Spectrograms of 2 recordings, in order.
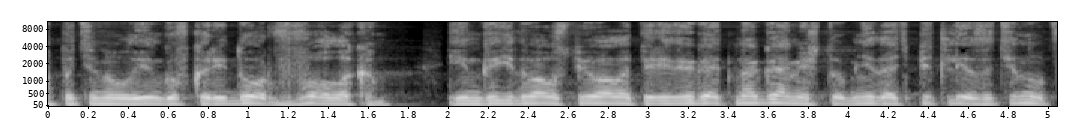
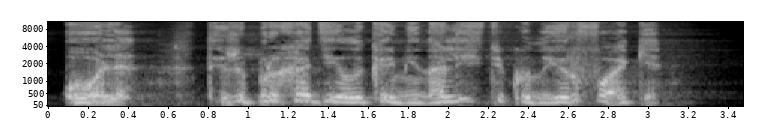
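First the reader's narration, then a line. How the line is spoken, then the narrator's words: Choppy hoarse wheezing. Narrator (Russian): Отрывисто хрипела Инга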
